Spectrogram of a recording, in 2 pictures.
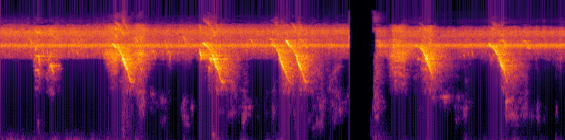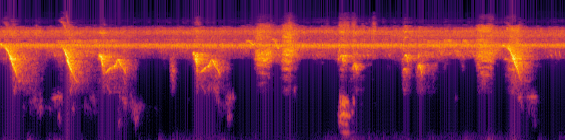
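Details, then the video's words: Blue-winged leafbird (Chloropsis cochinchinensis) giving sharp, high notes that sweep steeply downward, repeated about once a second, over a steady high-pitched insect drone. "藍翅葉鵯/Blue-winged Leafbird"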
